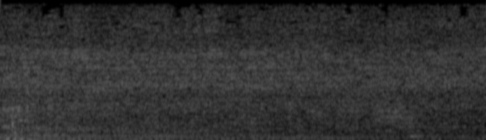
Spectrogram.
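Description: Quiet, steady background hiss of outdoor ambience, with no distinct sound event.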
